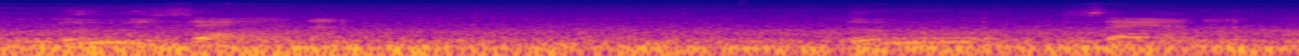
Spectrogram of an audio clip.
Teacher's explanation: instead of the five syllable Louisiana they just say Lana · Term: southern accent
